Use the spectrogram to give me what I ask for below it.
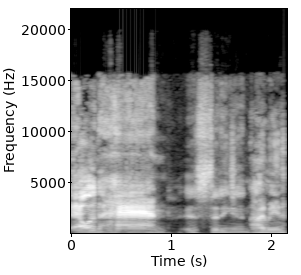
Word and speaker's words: Hahn: Hahn. H-A-H-N. Alan Hahn. Sound Han. Han? Yeah. Han? Yeah. Hahn.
